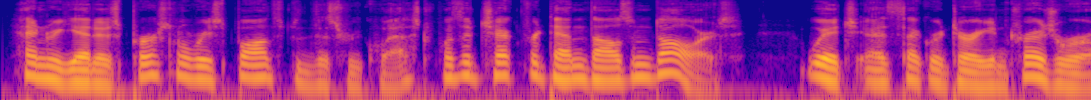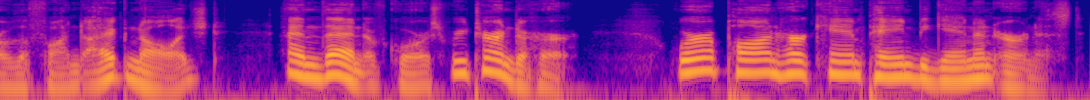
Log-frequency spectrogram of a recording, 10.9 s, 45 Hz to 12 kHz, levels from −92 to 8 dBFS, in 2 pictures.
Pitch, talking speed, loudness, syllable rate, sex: 130 Hz, 200 wpm, -18 LUFS, 6.3 syllables/s, male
